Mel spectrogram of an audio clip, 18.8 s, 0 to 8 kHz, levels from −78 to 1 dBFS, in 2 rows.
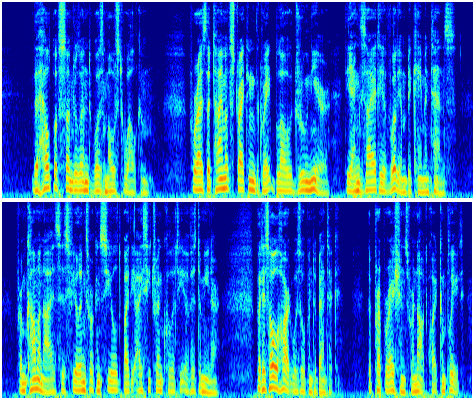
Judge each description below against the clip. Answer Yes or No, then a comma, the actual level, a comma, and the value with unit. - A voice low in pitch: Yes, low, 115 Hz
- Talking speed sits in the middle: Yes, average, 165 wpm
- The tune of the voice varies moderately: Yes, average, 4.0 semitones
